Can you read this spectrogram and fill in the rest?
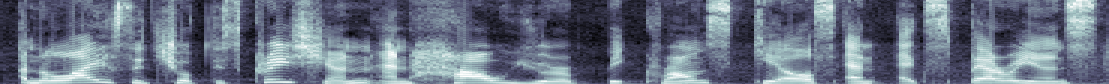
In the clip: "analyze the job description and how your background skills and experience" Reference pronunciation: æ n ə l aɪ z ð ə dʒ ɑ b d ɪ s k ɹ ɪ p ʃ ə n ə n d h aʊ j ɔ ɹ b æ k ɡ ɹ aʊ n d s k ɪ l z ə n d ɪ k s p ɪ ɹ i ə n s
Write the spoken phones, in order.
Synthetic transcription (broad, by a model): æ n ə l aɪ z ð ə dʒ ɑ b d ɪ s k ɹ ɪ ʃ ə n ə n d h aʊ j ɔ ɹ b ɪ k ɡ ɹ aʊ n s k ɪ l s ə n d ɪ k s p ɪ ɹ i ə n s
